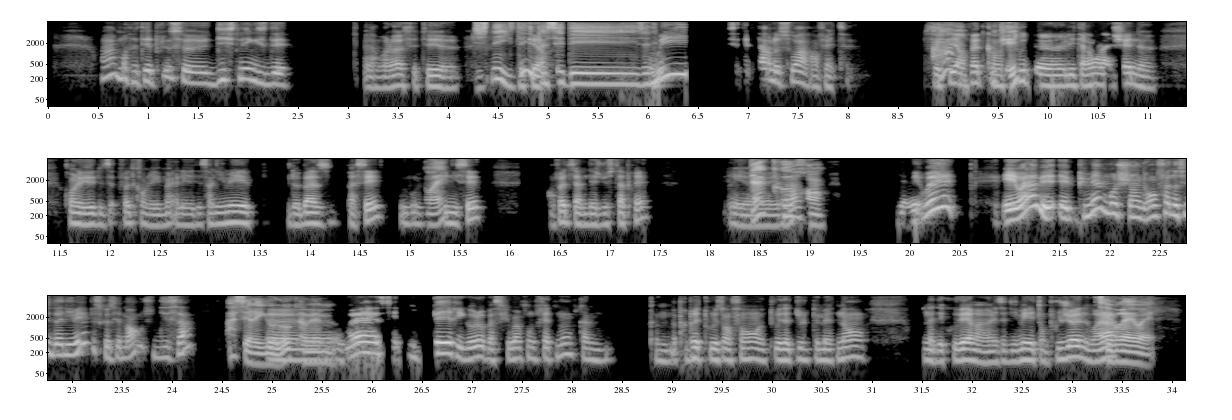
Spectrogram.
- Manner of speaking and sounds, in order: tapping
- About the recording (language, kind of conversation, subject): French, unstructured, Quels loisirs t’aident vraiment à te détendre ?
